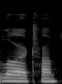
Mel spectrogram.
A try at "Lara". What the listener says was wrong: Lara. It's Lara. It's not Laura. It's Lara. There's no ooh in there. No ooh, no umbutu.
